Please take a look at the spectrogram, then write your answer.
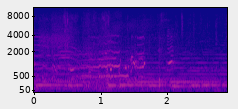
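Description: A rooster clucks and murmurs close by in a short run of low, throaty calls, with a steady hum in the background.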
